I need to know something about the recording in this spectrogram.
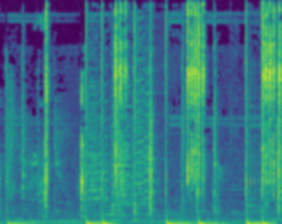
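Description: Background electronic dance music with a steady kick drum, hi-hats and a bass line.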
